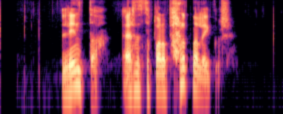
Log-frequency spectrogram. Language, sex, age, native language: Icelandic, male, 20-29, Icelandic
